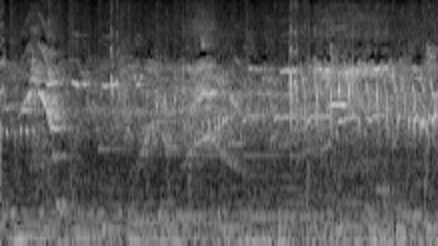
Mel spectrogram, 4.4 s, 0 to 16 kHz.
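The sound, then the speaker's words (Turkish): A busy chorus of sparrows chirping and twittering in a forest, many quick high calls overlapping continuously, with no voices. “Kuşlar ormanında 3 minik serçe arkadaş vardı.”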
